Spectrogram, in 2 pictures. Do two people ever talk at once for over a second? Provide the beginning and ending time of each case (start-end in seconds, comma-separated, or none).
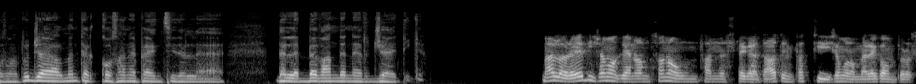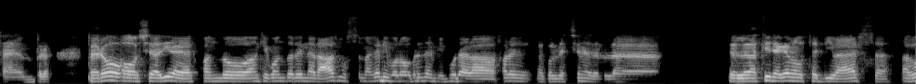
none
